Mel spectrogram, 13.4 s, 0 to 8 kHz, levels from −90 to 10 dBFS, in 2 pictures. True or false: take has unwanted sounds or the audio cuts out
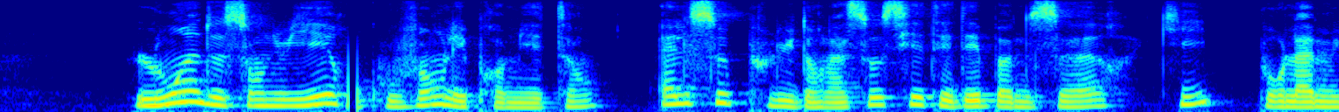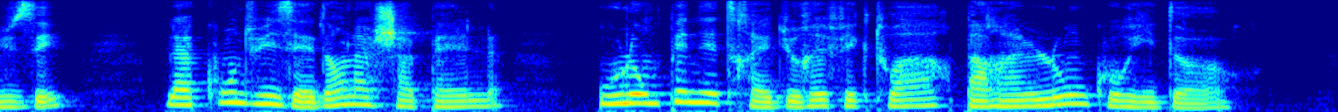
true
